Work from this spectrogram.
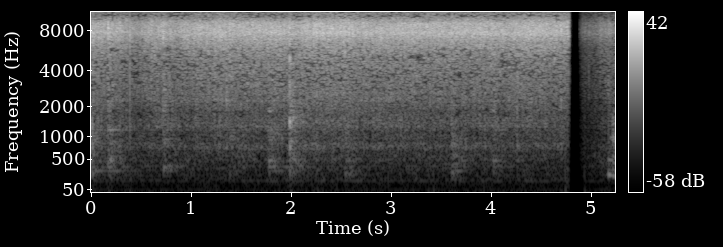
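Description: Ridge gourd chutney ingredients with tamarind frying in a pan, a loud continuous close sizzle with occasional stirring scrapes, cut off by a brief silence near the end.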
